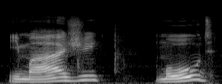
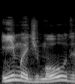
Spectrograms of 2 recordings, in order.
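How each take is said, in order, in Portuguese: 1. É lido com pronúncia de estilo português. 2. É dito com pronúncia inglesa.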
